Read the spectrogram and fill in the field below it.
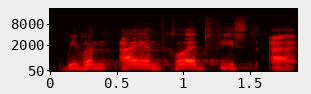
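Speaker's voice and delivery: fake Russian accent. Speaker tries accents on lines in turn, Russian accent. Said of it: "That is Russian, no?".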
